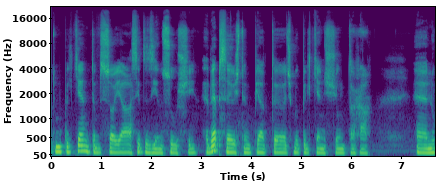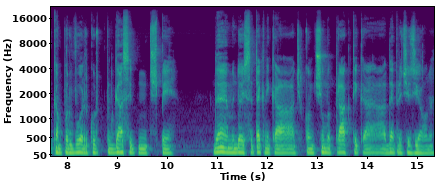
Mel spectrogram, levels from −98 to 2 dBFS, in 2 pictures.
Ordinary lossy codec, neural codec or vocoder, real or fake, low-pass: none; vocoder, 44.1 kHz, 128 mel bands every 512 samples, BigVGAN v2; fake; 19.8 kHz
